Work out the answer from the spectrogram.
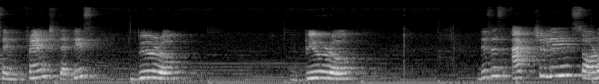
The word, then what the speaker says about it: bureau: We pronounce the same way as we pronounce in French, that is bureau. Bureau. This is actually sort of loan word. Okay, so EAU is O, B is B, U is U in French.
